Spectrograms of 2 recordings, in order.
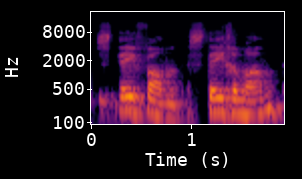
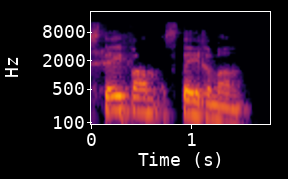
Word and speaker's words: Stephan Stegeman: My name is Stephan Stegeman and I'm Dutch. So it's kind of, you know, Dutchy if you want to pronounce it right. So it's Stephan Stegeman.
